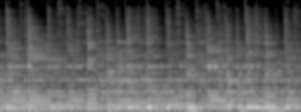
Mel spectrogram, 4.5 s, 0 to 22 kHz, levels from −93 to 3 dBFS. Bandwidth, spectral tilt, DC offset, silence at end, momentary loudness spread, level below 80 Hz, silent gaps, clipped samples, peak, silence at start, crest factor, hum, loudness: 19.5 kHz; -6 dB/octave; under 0.1%; 0 s; 5 LU; -62 dBFS; none; under 0.1%; -10 dBFS; 0 s; 14 dB; none; -26 LUFS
